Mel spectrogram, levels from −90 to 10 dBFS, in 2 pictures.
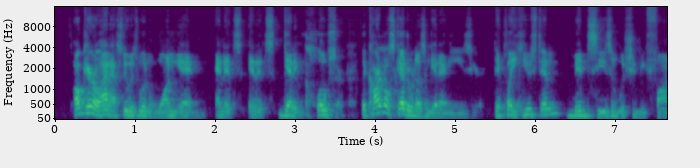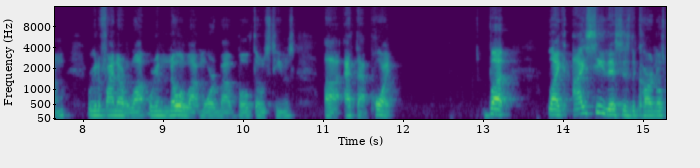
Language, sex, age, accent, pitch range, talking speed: English, male, 30-49, American, 130-155 Hz, 230 wpm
